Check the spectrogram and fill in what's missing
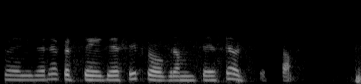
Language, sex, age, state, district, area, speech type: Telugu, female, 18-30, Andhra Pradesh, Eluru, rural, conversation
